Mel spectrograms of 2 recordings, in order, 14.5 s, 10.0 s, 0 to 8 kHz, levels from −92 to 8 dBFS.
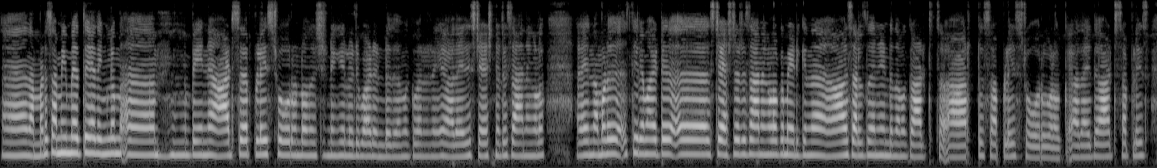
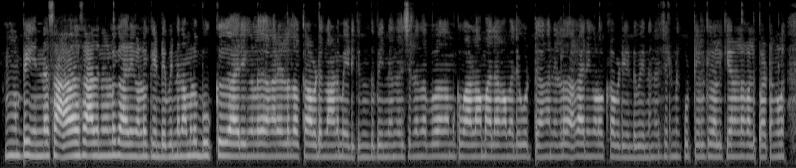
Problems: none marked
